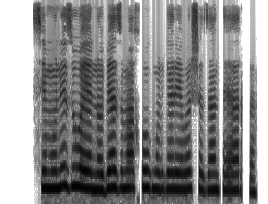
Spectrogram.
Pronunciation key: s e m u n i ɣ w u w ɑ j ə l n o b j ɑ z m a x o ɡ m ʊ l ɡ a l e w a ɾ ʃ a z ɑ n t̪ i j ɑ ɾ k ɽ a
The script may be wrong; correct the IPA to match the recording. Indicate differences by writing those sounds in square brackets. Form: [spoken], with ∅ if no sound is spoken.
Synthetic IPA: s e m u n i [z] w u w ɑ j ə l n o b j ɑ z m [ɑ] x o ɡ m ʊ l ɡ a [ɾ] e w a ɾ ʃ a z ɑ n t̪ [a] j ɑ ɾ k ɽ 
